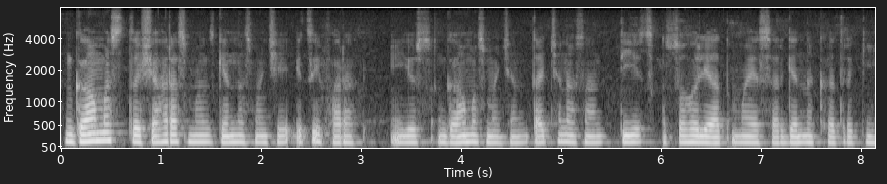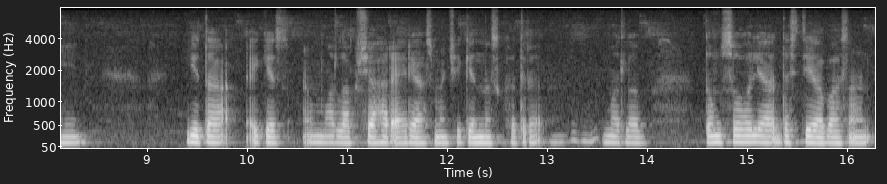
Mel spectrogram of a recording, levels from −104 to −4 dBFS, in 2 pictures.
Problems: none marked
